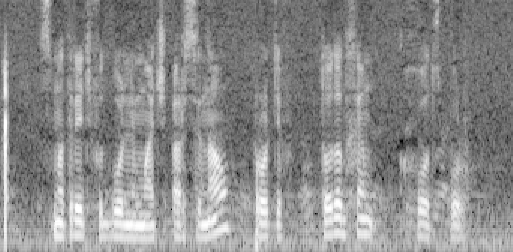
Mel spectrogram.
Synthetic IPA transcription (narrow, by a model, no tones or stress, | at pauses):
smɐt̪ɾʲetʲfʊd̪̚bo̞lʲnɨjmat͡ɕɐrsʲɪnalˠpɾotʲɪft̪ot̪ənxɛm | xot̪spor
